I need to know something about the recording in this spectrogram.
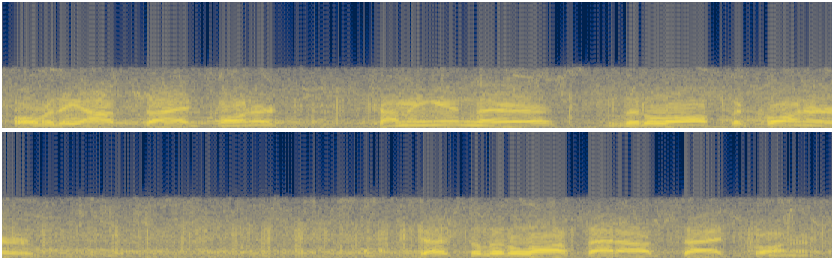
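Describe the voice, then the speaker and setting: Old time guy doing baseball play-by-play on the radio, muffled sound, really loud noise all over it. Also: a little high, a little slow, pauses often. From United States. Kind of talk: 1930s-1940s American radio sports commentary. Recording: noisy, dull archival 1930s-40s radio broadcast.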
